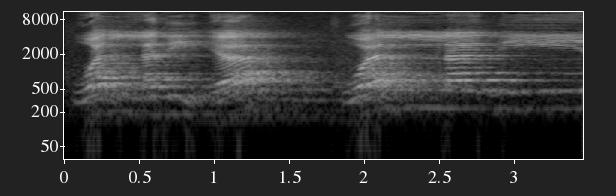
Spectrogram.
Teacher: Kalau dia di awal alladzi, tapi kalau ada huruf sebelumnya, jadi seolah-olah alif di situ tidak kebaca.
